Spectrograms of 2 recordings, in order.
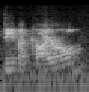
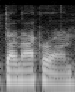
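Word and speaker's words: Dimachaeron: hilarious name for it i realized if we were being technical with the pronunciation it would actually be dima chiron which does sound better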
